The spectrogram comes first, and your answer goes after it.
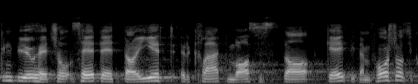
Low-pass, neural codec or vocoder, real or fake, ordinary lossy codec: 7.2 kHz; none; real; Opus, 32 kbps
